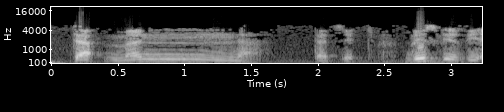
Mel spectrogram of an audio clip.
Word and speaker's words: تأمننا: You show your lips moving to be a dhamma, but you make no pronunciation. تأمننا.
